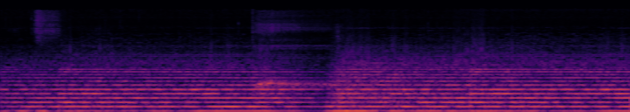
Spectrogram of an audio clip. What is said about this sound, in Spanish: Sigue Venus. Así se oye Venus.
